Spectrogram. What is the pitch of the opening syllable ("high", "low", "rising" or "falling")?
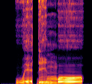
low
